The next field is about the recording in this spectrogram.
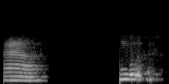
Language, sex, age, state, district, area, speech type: Tamil, female, 30-45, Tamil Nadu, Salem, rural, conversation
